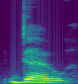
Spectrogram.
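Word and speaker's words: dough: one it's pronounced cough the second one is pronounced doe the third one is pronounced plough the fourth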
